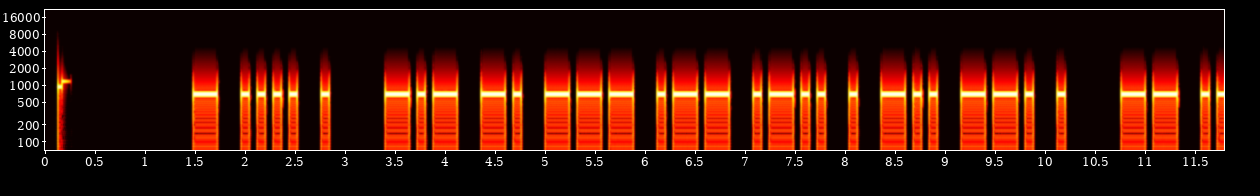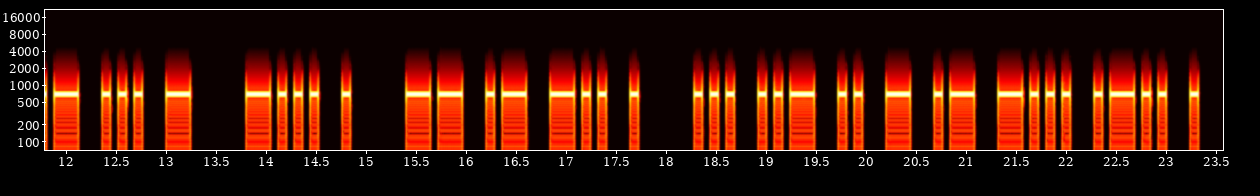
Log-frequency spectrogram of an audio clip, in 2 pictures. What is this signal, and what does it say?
Morse code, heard as a keyed tone, about 15 wpm, 700 Hz. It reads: THE KNOWLEDGE MUST BE MADE SUITABLE
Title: Sentences from Top 1400 Words 15wpm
